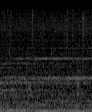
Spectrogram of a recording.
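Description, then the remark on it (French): Rain falls at a modest, simple church in a steady, even hiss with a soft patter, faint and continuous throughout, with a low, sustained tonal hum lingering in the background. “Alors, il pleut, hein, mais elle est couverte de, grandes traînées vertes”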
